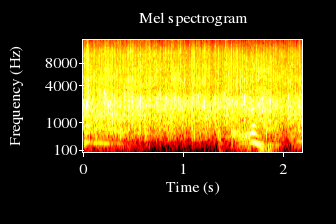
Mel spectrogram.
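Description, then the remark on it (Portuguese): An audience at a TV talk show broadcast across Brazil applauding, a dense, steady wash of clapping that holds at an even level for about two seconds, with a faint voice rising briefly near the end. “É o primeiro programa que começa com monólogo, tem banda, entra um entrevistado, ninguém nunca pensou nisso antes, é muito inovador, uma salva de palmas, muito obrigada!”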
